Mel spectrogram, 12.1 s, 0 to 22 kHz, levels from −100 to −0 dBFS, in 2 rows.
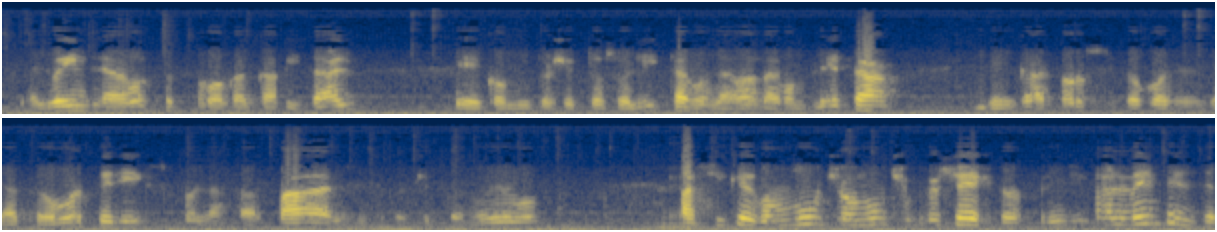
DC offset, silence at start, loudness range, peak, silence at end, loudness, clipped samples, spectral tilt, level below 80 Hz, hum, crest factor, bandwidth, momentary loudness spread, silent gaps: under 0.1%; 0 s; 3 LU; -4 dBFS; 0 s; -24 LUFS; under 0.1%; -5.5 dB/octave; -44 dBFS; none; 20 dB; 15 kHz; 16 LU; none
